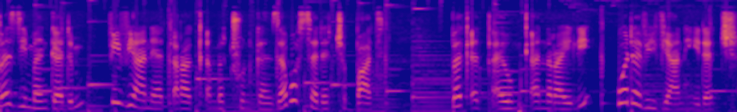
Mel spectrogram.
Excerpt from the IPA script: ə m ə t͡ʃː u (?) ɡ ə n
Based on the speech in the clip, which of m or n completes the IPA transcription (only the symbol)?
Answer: n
